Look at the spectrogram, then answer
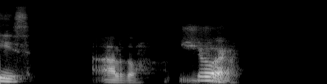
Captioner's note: speaking spanish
